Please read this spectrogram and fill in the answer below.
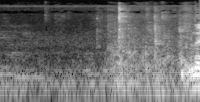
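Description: Near silence for about a second, then a man's voice starting up near the end.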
